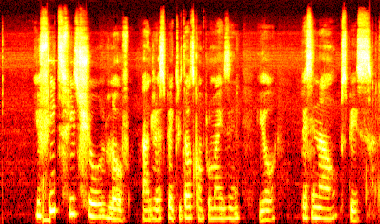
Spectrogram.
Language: Nigerian Pidgin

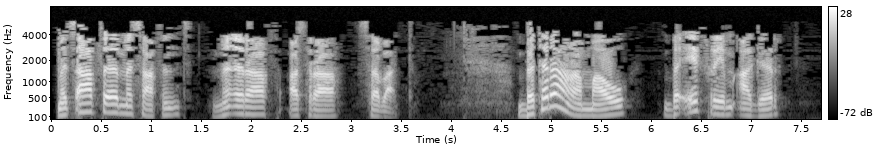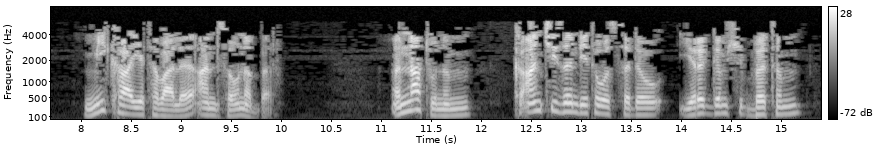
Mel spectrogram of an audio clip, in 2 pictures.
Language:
Amharic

